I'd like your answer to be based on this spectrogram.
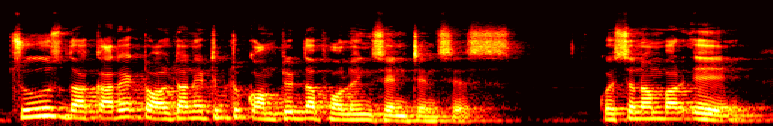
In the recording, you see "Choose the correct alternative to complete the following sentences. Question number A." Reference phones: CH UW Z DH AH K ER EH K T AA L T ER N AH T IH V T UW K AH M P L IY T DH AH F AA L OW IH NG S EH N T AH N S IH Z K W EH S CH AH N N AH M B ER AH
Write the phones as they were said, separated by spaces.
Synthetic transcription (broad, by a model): CH UW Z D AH K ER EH K T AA L T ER N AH T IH B T UW K AH M P L IY T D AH F AA L OW IH NG S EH N T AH N S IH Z K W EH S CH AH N N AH M B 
